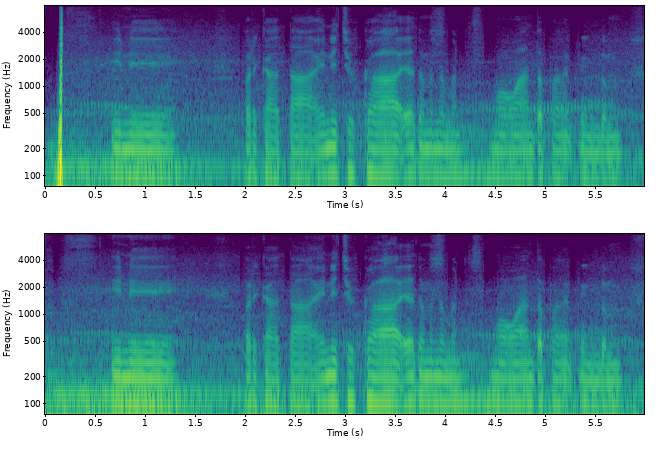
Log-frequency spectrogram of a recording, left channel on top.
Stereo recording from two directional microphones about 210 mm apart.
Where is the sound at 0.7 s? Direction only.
5° right (ahead or behind).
